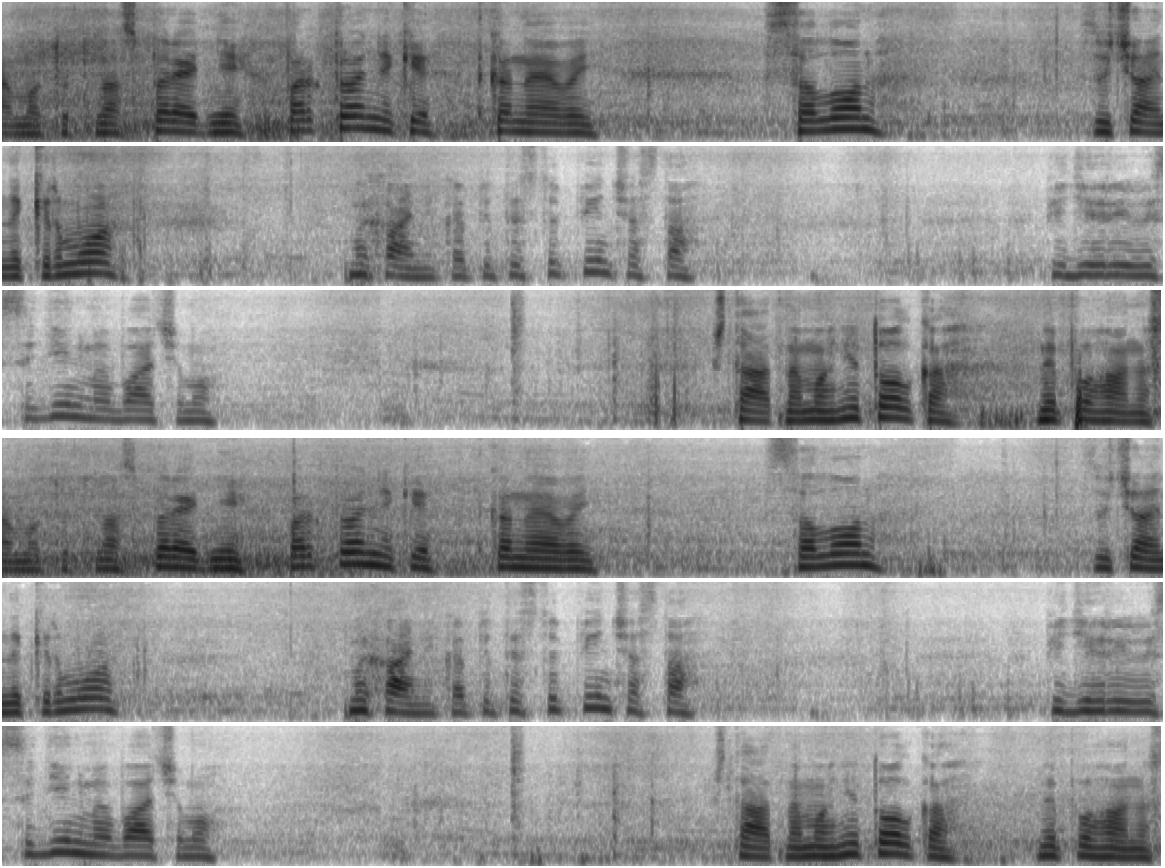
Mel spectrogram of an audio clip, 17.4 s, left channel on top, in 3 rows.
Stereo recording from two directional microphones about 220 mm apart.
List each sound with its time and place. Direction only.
0.6 s speech: centre (ahead or behind)
5.5 s speech: centre (ahead or behind)
7.5 s speech: 50° right (ahead or behind)
11.0 s speech: 50° right (ahead or behind)
15.1 s speech: 10° left (ahead or behind)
